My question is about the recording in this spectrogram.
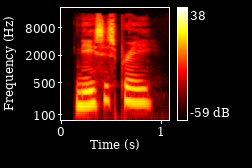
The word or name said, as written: næsespray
